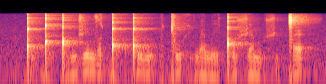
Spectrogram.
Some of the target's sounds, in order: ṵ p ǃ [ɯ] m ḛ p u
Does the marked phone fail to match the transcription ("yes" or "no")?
yes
